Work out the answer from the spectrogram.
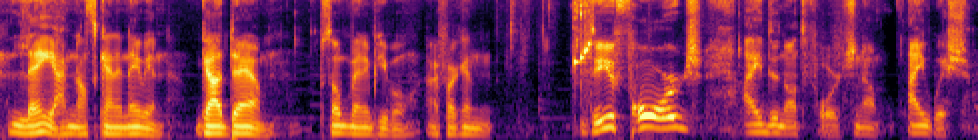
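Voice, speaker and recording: Low-voiced man chatting casually on stream. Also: expressive, normal speed, dark tone. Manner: loose and joking, swears freely. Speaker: tarot reader and witchcraft streamer. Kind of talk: casual livestream chat, reading out viewer messages.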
